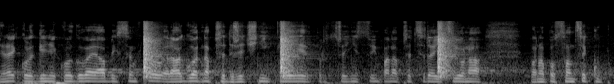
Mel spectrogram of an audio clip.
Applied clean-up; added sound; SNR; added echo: none; Clapping; -4 dB; none.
